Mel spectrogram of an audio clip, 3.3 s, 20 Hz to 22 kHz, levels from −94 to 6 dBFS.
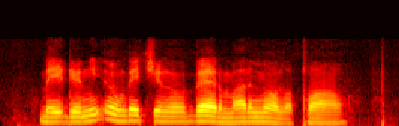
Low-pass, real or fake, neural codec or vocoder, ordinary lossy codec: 7.2 kHz; fake; codec, 16 kHz, 1.1 kbps, Voila-Tokenizer; none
